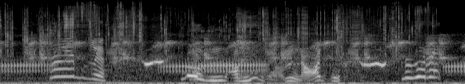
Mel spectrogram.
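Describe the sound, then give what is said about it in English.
A voice imitates a frog trying to whistle while eating peanut butter. Loud, continuous warbling croaks and muffled whistle-like tones wobble up and down in pitch. “It's the sound of a frog trying to whistle while eating peanut butter.”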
